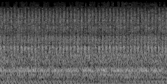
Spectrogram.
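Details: Chevrolet Zafira 2.0 after replacing the water pump, which caused a loud engine-bay noise, new silent pump and additive coolant: light even ticking over steady idle, no whine or grinding; normal idle.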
